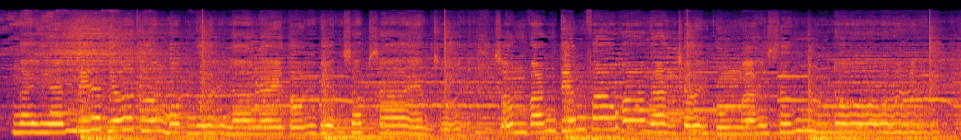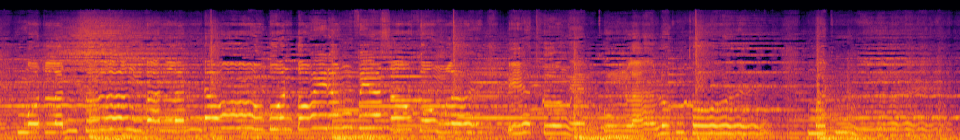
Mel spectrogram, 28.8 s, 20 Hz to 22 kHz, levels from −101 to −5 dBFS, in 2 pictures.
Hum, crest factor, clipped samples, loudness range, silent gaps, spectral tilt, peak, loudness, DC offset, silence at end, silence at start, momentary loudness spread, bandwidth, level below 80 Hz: none; 14 dB; under 0.1%; 3 LU; none; -5.5 dB/octave; -4 dBFS; -19 LUFS; under 0.1%; 0 s; 0 s; 7 LU; 16.5 kHz; -32 dBFS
